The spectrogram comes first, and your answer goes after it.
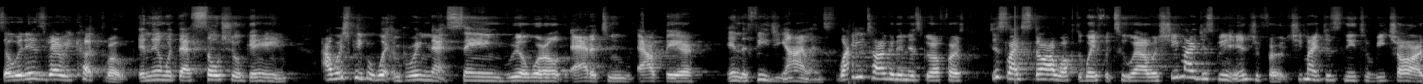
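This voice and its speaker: Very wide pitch swings and an animated tone mark this voice, which runs at a fairly quick pace. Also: woman, medium pitch for a woman. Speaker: youtuber discussing reality TV. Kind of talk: live stream commentary. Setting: live stream reading chat. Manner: fast.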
